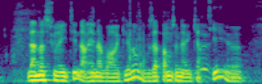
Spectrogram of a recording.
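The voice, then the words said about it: Southern French accent. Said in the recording (French): “Vous entendez à mon accent que je suis du sud de la France”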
